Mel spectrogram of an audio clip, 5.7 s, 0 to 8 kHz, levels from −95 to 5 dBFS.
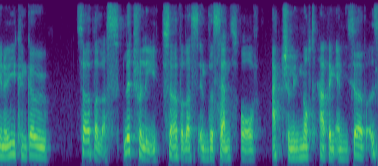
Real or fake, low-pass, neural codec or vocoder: real; 7.2 kHz; none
